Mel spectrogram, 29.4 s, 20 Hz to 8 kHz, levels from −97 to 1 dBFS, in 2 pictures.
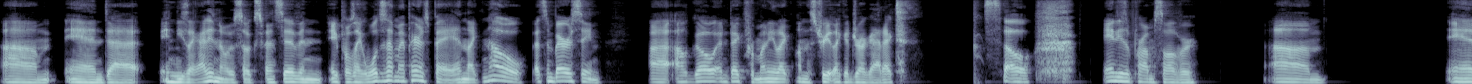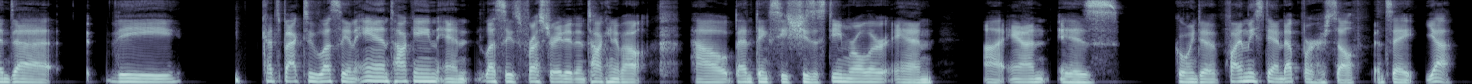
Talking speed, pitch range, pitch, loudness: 175 wpm, 100-125 Hz, 110 Hz, -22 LUFS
